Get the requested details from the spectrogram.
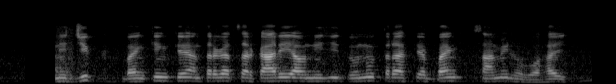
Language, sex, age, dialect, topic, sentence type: Magahi, male, 18-24, Central/Standard, banking, statement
